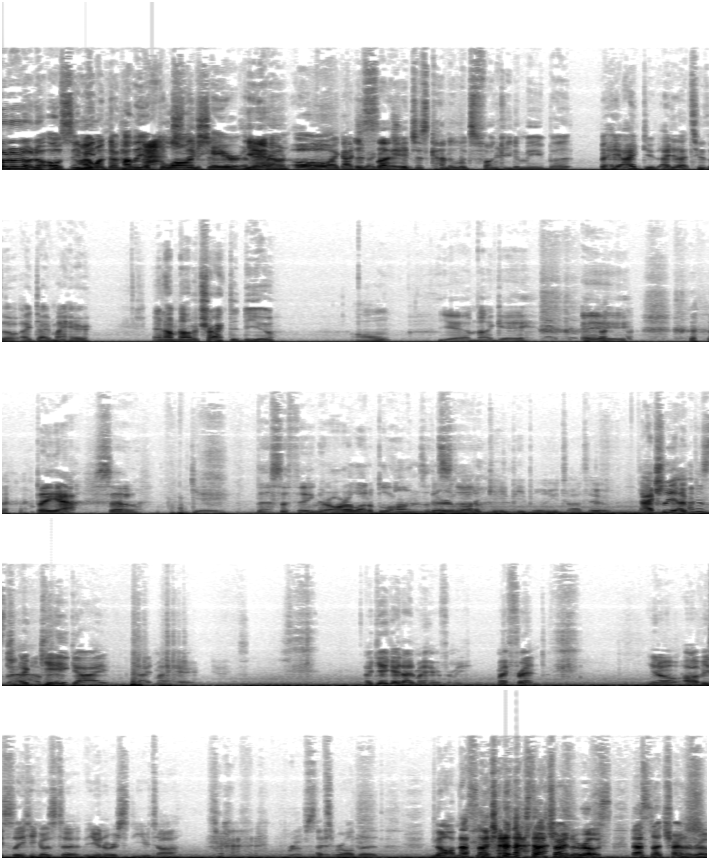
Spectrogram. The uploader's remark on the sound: We literally did our first two podcasts in the car so excuse the horrible audio quality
